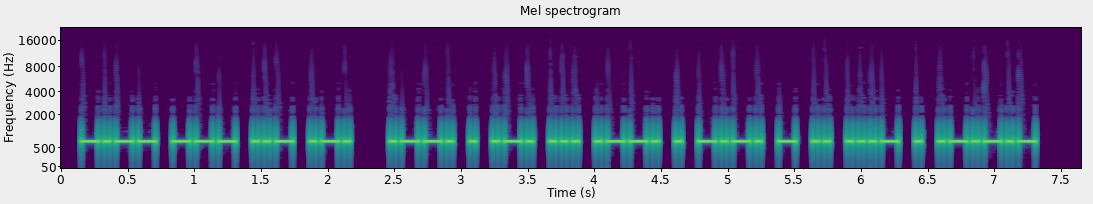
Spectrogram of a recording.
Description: Morse code, heard as a keyed tone, about 28 wpm, 700 Hz. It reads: YOUR PERSPECTIVE.
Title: Sentences from Top 1200 Words 28wpm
